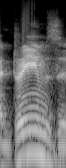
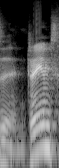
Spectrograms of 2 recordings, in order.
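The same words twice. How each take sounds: First: ड्रीम्स with a buzzed z at the end; voiced Z ending. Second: ड्रीम्स with a hissed s at the end; wrong S ending. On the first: Teacher gives learners the correct reading, ड्रीम्स with final z. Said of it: "ड्रीम्स नहीं पढ़ा जाएगा". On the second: Teacher shows the reading to avoid, ड्रीम्स with final s. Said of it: "नहीं पढ़ा जाएगा". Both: Shown as a demonstration.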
